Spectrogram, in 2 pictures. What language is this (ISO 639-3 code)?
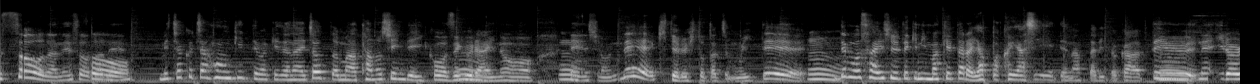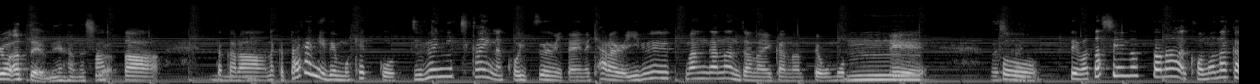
jpn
